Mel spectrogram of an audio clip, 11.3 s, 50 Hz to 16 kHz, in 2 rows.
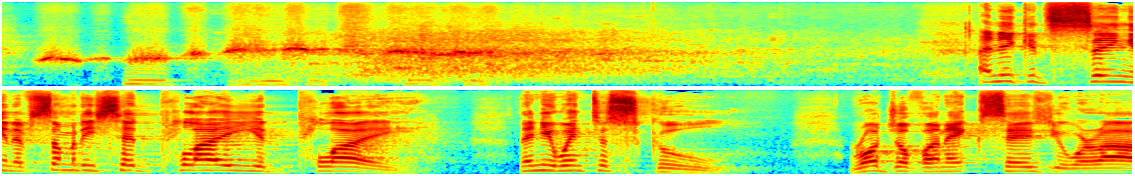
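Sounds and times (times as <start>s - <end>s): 
breathy whistle with a hum of voice: 0.0s - 2.6s
speech: 0.6s - 2.7s, 4.9s - 11.3s
laughter: 1.2s - 4.9s.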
